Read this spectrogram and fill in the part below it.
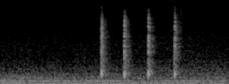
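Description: Knuckles knock several times on a door.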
